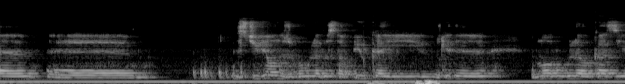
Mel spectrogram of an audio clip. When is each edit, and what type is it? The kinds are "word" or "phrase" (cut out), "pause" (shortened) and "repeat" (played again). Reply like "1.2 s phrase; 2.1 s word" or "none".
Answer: 4.4 s word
